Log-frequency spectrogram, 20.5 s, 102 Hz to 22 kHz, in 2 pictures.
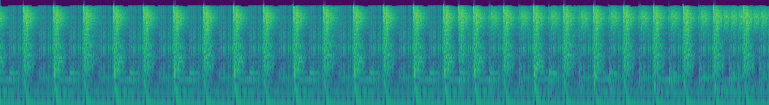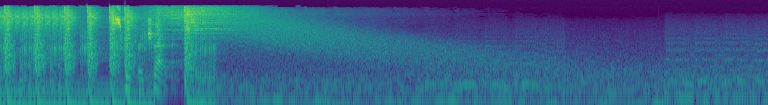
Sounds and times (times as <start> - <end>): Techno: 0.0 - 17.8.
